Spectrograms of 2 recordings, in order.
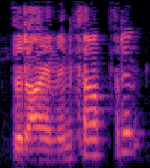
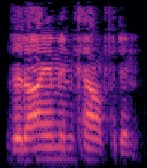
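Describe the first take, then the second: First: It is said as a question, rising. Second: It is said as a statement, falling.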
